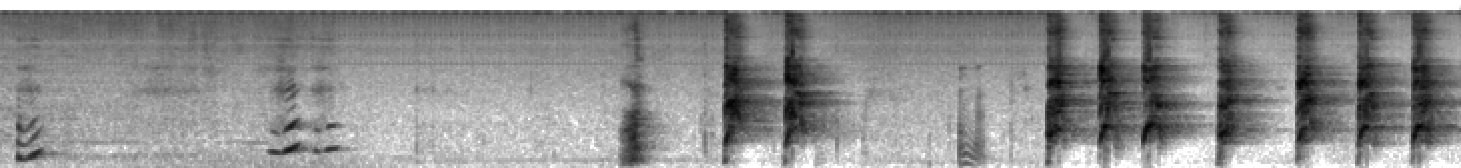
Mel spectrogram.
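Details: Pippin the dog reacting to his mirror reflection: thin wavering whines open the clip, then scattered barks build into a fast, steady volley of sharp barks over the last three seconds.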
